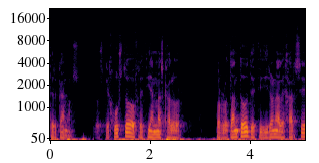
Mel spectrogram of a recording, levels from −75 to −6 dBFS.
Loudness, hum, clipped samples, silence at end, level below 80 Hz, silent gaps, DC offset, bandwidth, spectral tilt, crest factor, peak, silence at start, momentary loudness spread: -31 LUFS; none; under 0.1%; 0 s; -46 dBFS; none; under 0.1%; 14 kHz; -7.5 dB/octave; 16 dB; -16 dBFS; 0 s; 14 LU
